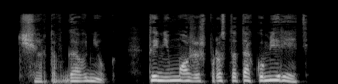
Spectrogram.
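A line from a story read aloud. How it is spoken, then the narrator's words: Breaking into sobs. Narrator (Russian): она разрыдалась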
